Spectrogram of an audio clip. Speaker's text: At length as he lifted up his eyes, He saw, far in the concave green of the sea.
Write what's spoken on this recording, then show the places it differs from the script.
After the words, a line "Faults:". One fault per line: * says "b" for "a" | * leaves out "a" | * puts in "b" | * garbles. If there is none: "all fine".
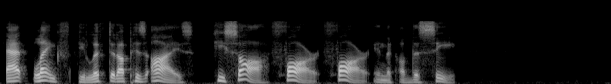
At length he lifted up his eyes, He saw, far far in the of the sea.
Faults:
* leaves out "as"
* puts in "far"
* leaves out "concave green"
